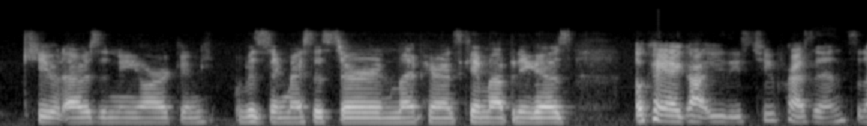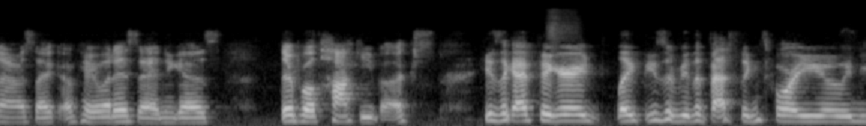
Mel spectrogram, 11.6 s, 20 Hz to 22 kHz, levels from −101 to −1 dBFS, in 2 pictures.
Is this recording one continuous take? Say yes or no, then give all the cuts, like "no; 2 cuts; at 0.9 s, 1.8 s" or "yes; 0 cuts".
yes; 0 cuts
